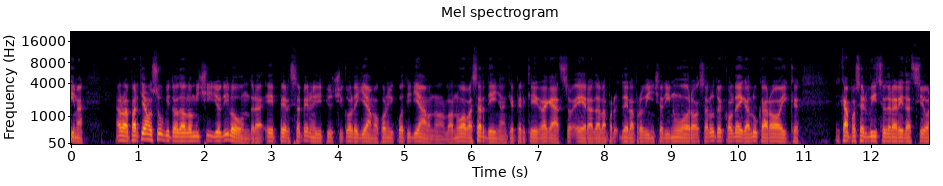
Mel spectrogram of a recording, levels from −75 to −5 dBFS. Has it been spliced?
no; 0 cuts

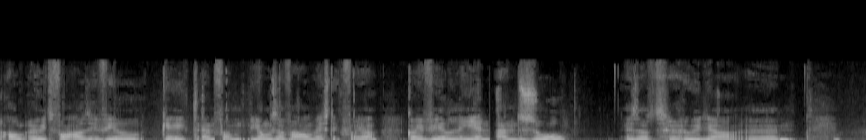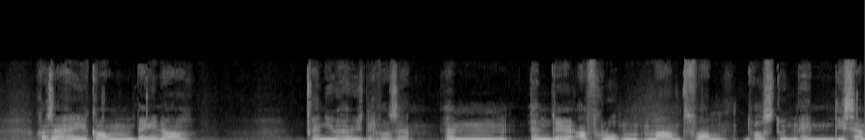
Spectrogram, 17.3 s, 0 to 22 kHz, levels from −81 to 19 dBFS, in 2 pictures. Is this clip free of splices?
no; 1 cut; at 8.3 s

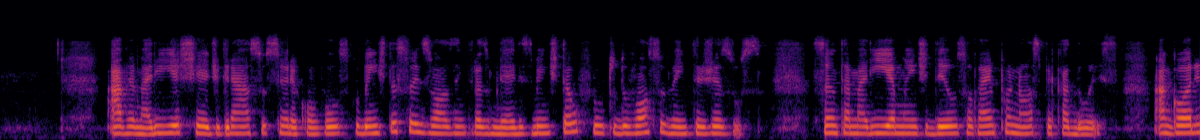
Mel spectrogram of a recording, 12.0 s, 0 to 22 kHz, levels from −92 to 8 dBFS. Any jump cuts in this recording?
no; 0 cuts

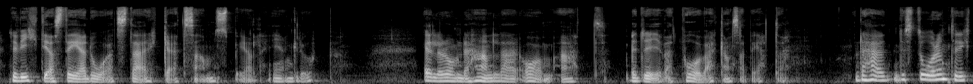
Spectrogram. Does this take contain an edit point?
no; 0 cuts

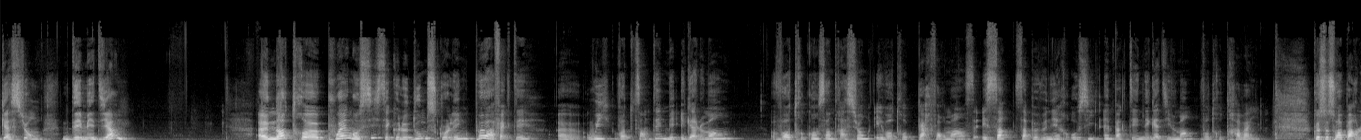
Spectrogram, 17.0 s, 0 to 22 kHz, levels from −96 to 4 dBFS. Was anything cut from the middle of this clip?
no; 0 cuts

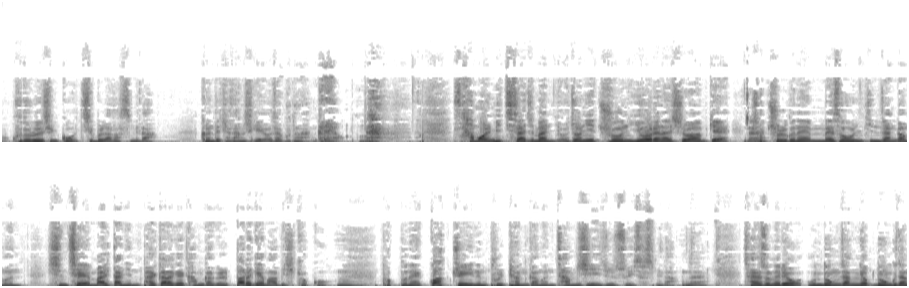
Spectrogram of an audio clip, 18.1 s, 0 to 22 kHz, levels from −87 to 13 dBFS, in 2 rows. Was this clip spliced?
no; 0 cuts

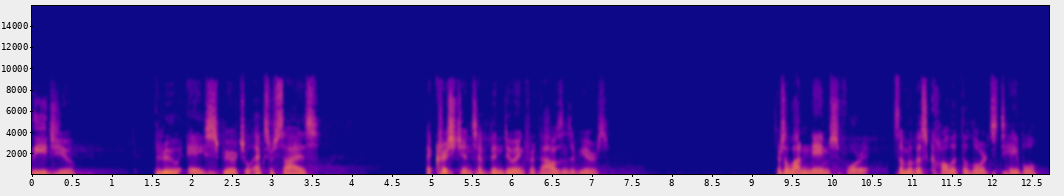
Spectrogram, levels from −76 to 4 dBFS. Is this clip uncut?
no; 1 cut; at 10.7 s

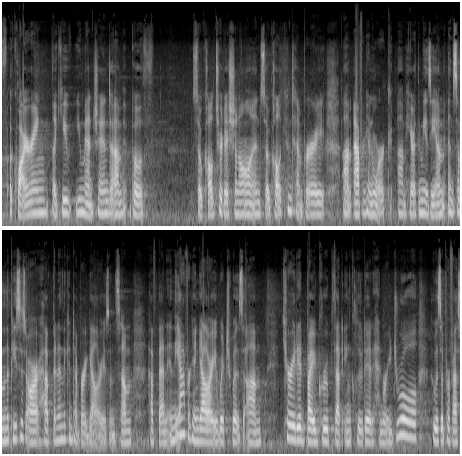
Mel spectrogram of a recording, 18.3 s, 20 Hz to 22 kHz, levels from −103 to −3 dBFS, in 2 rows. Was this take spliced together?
no; 0 cuts

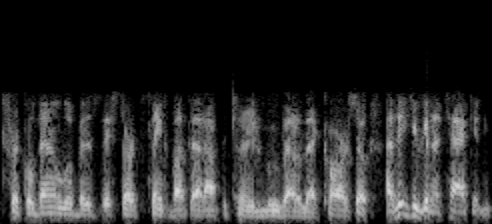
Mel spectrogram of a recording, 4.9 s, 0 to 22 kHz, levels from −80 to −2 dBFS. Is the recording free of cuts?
yes; 0 cuts

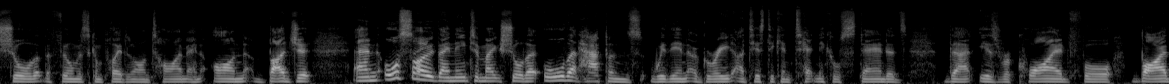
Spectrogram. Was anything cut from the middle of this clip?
no; 0 cuts

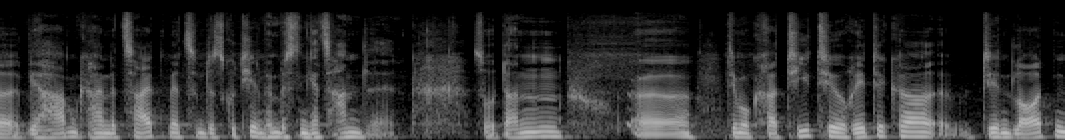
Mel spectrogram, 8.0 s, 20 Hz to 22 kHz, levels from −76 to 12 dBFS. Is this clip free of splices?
no; 1 cut; at 5.4 s

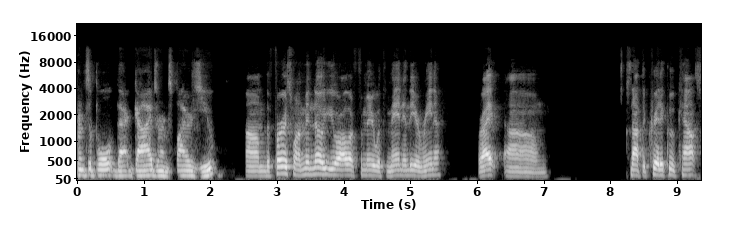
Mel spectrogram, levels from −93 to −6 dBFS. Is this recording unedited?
no; 1 cut; at 2.5 s

